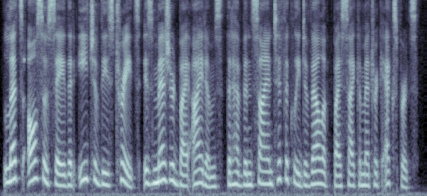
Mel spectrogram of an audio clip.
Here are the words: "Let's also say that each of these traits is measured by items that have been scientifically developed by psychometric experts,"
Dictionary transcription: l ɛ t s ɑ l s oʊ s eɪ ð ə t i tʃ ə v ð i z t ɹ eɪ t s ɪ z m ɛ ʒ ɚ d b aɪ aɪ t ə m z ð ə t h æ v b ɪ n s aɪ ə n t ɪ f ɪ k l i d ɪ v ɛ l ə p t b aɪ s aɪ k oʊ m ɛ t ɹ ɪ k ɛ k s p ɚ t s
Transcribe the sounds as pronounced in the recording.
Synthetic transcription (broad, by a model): l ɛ t s ɑ l s oʊ s eɪ ð ə t i tʃ ə v ð i z t ɹ eɪ t s ɪ z m ɛ ʒ ɚ d b aɪ aɪ t ə m z ð ə t h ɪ v b ɪ n s aɪ ə n t ɪ f ɪ k l i d ɪ v ɛ l ə p t b aɪ s aɪ k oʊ m ɛ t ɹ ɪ k ɛ k s p ɚ t s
